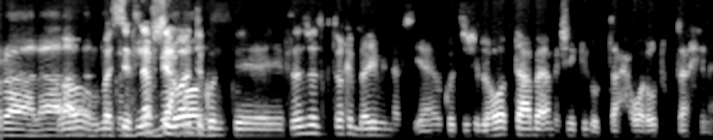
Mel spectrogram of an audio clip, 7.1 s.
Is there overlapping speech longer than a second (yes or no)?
yes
